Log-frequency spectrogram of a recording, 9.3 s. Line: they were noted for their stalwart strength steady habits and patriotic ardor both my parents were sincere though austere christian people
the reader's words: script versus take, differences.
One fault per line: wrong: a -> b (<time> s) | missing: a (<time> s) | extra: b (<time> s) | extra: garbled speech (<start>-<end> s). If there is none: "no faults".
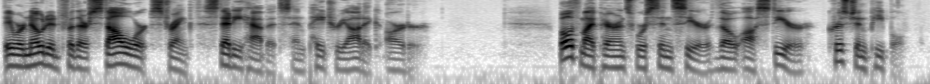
no faults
